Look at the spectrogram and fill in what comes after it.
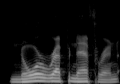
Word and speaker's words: norepinephrine: Using blood samples, the researchers showed that plasma, blood, dopamine concentrations increased 250% and plasma norepinephrine, I probably pronounced that wrong.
